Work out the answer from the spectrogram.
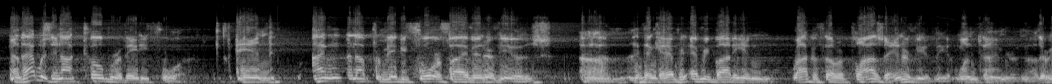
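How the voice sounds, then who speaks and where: An older American man with a bright, forward voice tells stories casually, as a radio veteran would in an interview. He is chatty and slips into quoted dialogue as he recounts things. The sound carries a long, hollow reverb. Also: on the low side. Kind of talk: casual anecdotal storytelling. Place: remote call into a live radio broadcast.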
